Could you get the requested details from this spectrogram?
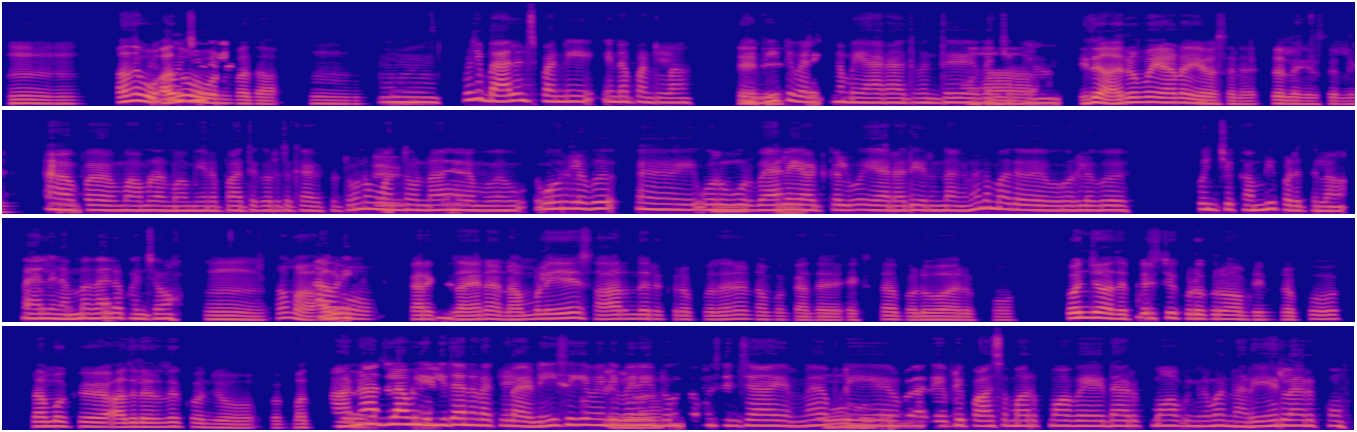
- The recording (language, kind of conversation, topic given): Tamil, podcast, வேலை அதிகமாக இருக்கும் நேரங்களில் குடும்பத்திற்கு பாதிப்பு இல்லாமல் இருப்பதற்கு நீங்கள் எப்படி சமநிலையைப் பேணுகிறீர்கள்?
- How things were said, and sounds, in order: distorted speech; static; lip trill; in English: "பேலன்ஸ்"; tapping; mechanical hum; other noise; other background noise; in English: "கரெக்ட்"; in English: "எக்ஸ்ட்ரா"; chuckle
